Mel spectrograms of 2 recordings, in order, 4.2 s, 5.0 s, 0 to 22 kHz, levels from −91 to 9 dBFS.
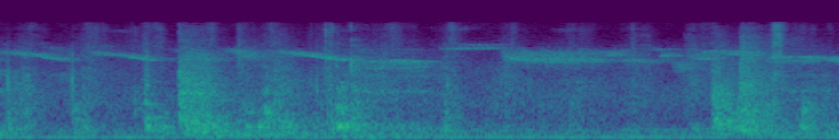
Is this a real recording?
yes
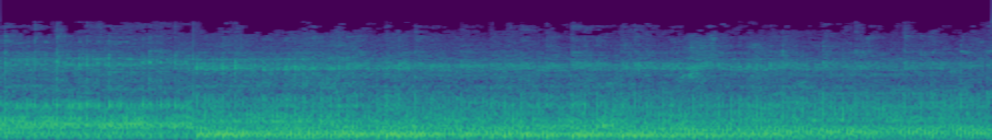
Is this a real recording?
yes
